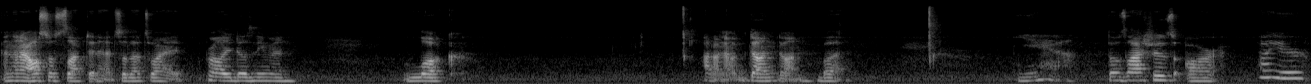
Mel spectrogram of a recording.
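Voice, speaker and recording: A woman's voice: low voice, takes it slowly, long pauses, pushed and bright. Casual young woman vlogger, noisy background. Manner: informal, slangy, rambling delivery. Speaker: food vlogger. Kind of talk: casual mukbang chat to viewers.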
